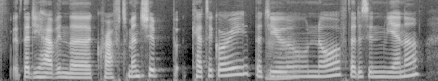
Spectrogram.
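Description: A woman speaks at a fairly low pitch and a fairly slow pace. The sound is dry and close, with no echo. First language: German. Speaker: podcast host, hotel marketing. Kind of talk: interview.

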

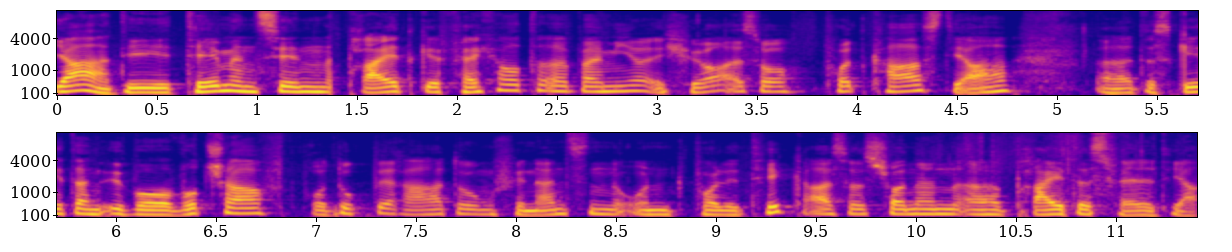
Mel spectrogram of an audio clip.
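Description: A man with an unremarkable speaking voice talks at a fairly slow pace. His pitch is fairly high, with fairly even intonation. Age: 50s. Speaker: company managing director. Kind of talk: interview. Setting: studio.

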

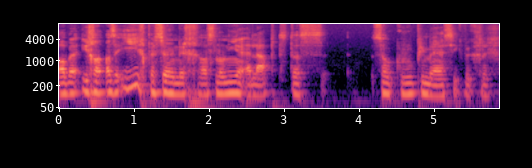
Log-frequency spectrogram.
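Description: A man speaks at a fairly slow pace. His tone is dark and mellow, and somewhat breathy. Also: medium pitch for a man, fairly even intonation. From Switzerland, Liestal (Basel-Landschaft). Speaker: rapper. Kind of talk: casual chat. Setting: studio.

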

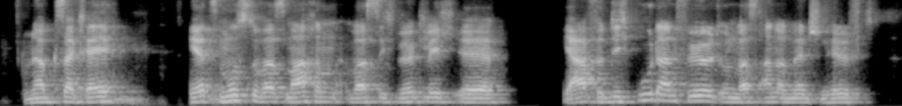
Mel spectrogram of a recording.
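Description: A man's medium-pitched voice with a bright, sharp tone, fairly even intonation and a moderate pace. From Stuttgart, southwest Germany. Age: 30s. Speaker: entrepreneur and coach. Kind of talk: interview.

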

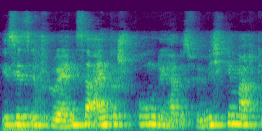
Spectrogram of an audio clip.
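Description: The voice has fairly even intonation, with noticeable background noise and audible room echo. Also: woman. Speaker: media and performance artist. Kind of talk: interview.

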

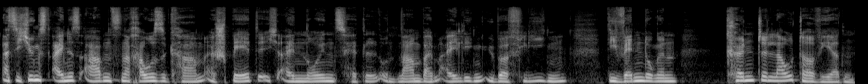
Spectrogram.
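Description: A fairly high-pitched, somewhat breathy man's voice with lively intonation. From eastern Germany, Lusatia (Saxony). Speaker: writer and stage reader. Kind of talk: reading aloud own texts.

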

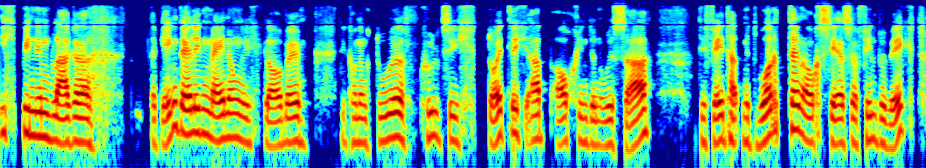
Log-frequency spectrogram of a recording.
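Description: Very slow speech from a man, fairly high in pitch with ordinary variation and big swings in loudness. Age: 50s. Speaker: fund manager. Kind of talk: interview. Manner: halting, repeats words.

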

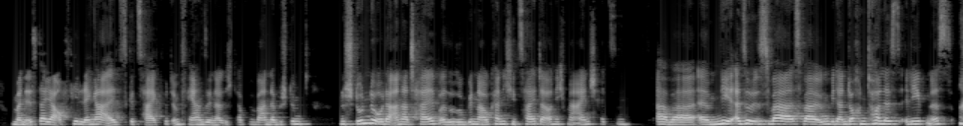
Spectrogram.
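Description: Fairly even intonation at a fairly quick pace. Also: woman, fairly high pitch for a woman. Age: 20s. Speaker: startup founder. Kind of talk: interview. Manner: hesitant, many filler sounds.

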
